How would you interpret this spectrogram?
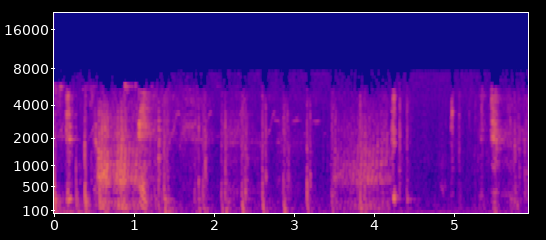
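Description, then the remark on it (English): A horse's hooves thud and clop over a dirt trail, an uneven run of fairly loud beats that slows and scatters toward the end, with a faint rustling background. “Come on, fella, get up there.”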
